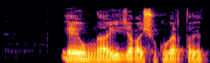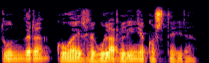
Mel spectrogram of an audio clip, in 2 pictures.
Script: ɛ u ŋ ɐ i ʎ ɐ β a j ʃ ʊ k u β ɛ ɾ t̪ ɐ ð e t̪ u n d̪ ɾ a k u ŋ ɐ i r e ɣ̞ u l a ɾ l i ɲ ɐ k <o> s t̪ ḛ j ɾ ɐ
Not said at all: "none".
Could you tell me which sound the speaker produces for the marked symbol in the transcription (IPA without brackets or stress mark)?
o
